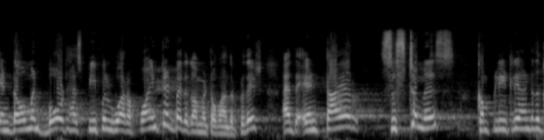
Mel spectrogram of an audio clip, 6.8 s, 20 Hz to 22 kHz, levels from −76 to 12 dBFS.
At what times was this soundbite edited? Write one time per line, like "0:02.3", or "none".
none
